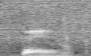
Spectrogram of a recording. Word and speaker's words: balk: It's a B-A-L-K. Yeah. Bulk. Come on, do you?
